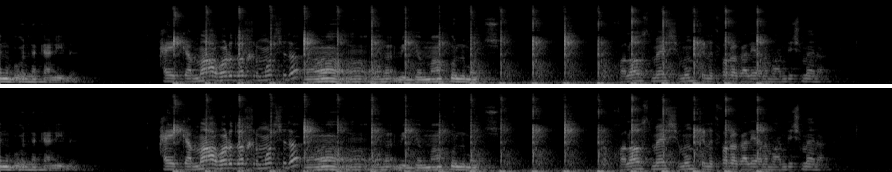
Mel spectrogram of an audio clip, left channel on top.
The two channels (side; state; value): both; normal; correlation 0.93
